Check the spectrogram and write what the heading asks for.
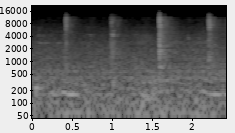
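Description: Faint wet lip smacks and mouth clicks from someone savouring food: three short, sharp clicks about half a second apart, the last the loudest.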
